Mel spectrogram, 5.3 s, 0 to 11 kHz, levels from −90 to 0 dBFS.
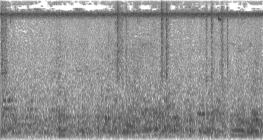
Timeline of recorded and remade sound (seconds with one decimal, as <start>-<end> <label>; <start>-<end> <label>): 0.0-5.3 recorded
